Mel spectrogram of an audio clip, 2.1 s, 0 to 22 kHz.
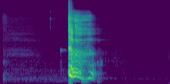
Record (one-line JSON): {"cough_length": "2.1 s", "cough_amplitude": 32768, "cough_signal_mean_std_ratio": 0.26, "survey_phase": "beta (2021-08-13 to 2022-03-07)", "age": "65+", "gender": "Female", "wearing_mask": "No", "symptom_none": true, "smoker_status": "Ex-smoker", "respiratory_condition_asthma": false, "respiratory_condition_other": false, "recruitment_source": "REACT", "submission_delay": "2 days", "covid_test_result": "Negative", "covid_test_method": "RT-qPCR", "influenza_a_test_result": "Negative", "influenza_b_test_result": "Negative"}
